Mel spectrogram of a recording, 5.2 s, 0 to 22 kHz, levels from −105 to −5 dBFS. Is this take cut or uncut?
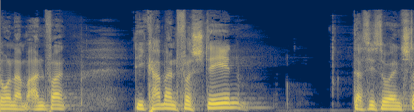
uncut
